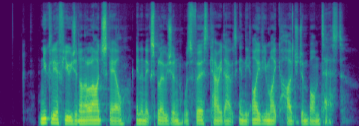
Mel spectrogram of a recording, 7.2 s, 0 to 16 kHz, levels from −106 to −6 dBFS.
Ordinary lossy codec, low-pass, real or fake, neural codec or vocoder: none; 14.4 kHz; real; none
